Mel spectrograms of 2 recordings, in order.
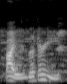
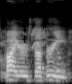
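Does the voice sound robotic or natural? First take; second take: natural; robotic. First: It is said in a more natural voice. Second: It is said in a flat robot voice.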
